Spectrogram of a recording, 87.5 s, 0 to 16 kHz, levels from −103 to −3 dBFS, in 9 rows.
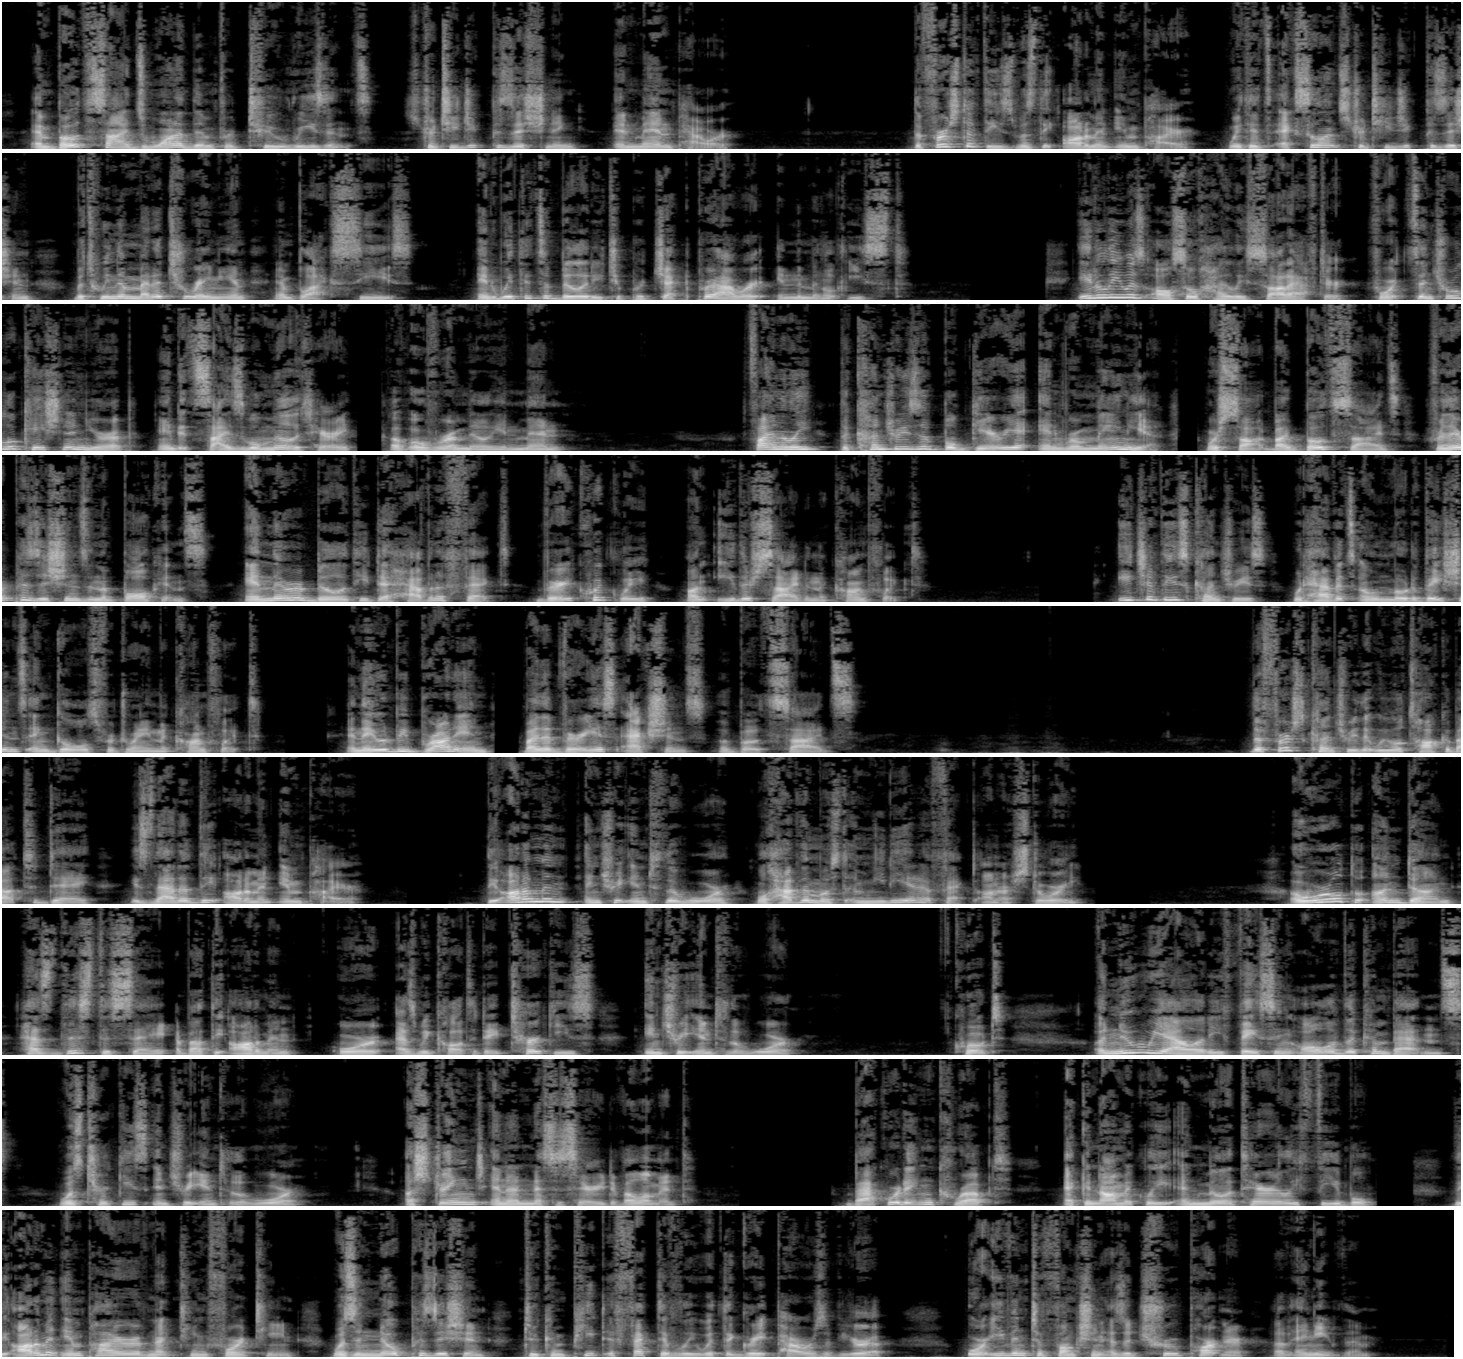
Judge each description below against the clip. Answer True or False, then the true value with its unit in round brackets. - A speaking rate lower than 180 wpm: True (160 wpm)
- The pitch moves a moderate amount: False (5.7 semitones)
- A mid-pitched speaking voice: True (160 Hz)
